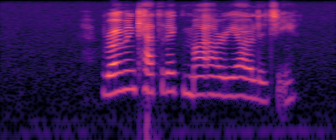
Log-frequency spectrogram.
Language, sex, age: English, female, 21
